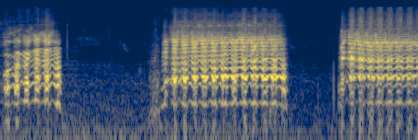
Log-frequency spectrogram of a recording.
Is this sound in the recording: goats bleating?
yes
